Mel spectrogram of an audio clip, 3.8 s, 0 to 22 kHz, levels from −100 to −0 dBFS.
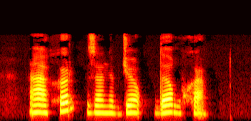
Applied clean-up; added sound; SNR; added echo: none; none; none; none.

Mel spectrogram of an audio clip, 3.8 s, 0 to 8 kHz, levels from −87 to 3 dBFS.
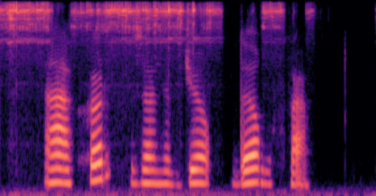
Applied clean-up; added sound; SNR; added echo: neural diffusion model UNIVERSE++.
